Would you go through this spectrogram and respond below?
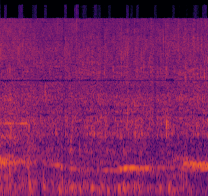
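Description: Cold tap water runs steadily into a sink to rinse freshly cooked noodles, a continuous close splashing rush with no break.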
